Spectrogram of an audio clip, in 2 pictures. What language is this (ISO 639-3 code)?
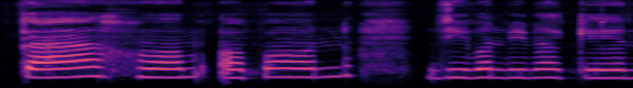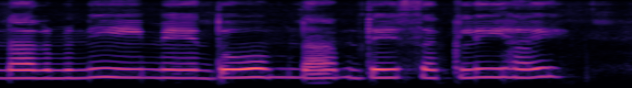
mag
